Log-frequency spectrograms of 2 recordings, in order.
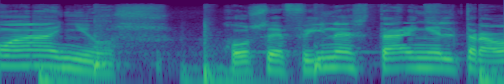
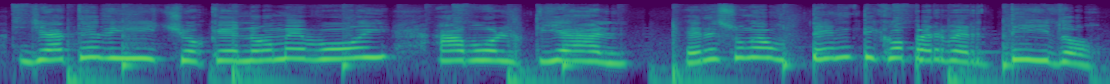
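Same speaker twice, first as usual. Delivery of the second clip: much higher, scolding woman; indignant wife; 11 semitones higher than usual. Acted. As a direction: tell him off, high and offended. Wife refuses again, annoyed.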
